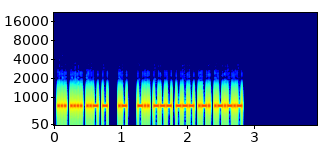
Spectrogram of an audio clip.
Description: Morse code, heard as a keyed tone, about 50 wpm, 700 Hz. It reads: SHUT A DOOR.
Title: A Sound Of Thunder 50wpm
